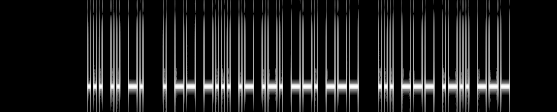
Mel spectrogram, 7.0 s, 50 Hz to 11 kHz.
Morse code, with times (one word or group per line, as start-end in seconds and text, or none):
1.1-1.8 SIN
2.0-4.5 EMBARGO
4.7-6.4 SOLO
